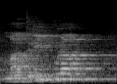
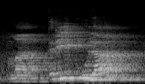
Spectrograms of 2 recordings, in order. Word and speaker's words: matrícula: Pues aquí tenemos dos ejemplos, matrícula y rápido. Y como podemos ver, la sílaba fuerte o sílaba tónica es la antepenúltima, matrícula y rápido.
